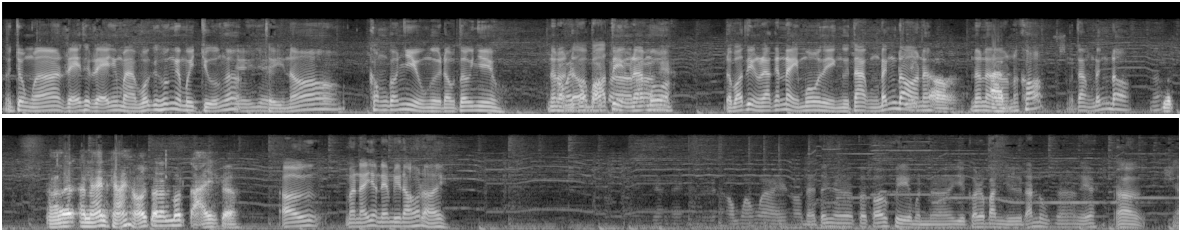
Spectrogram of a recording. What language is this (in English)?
Vietnamese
